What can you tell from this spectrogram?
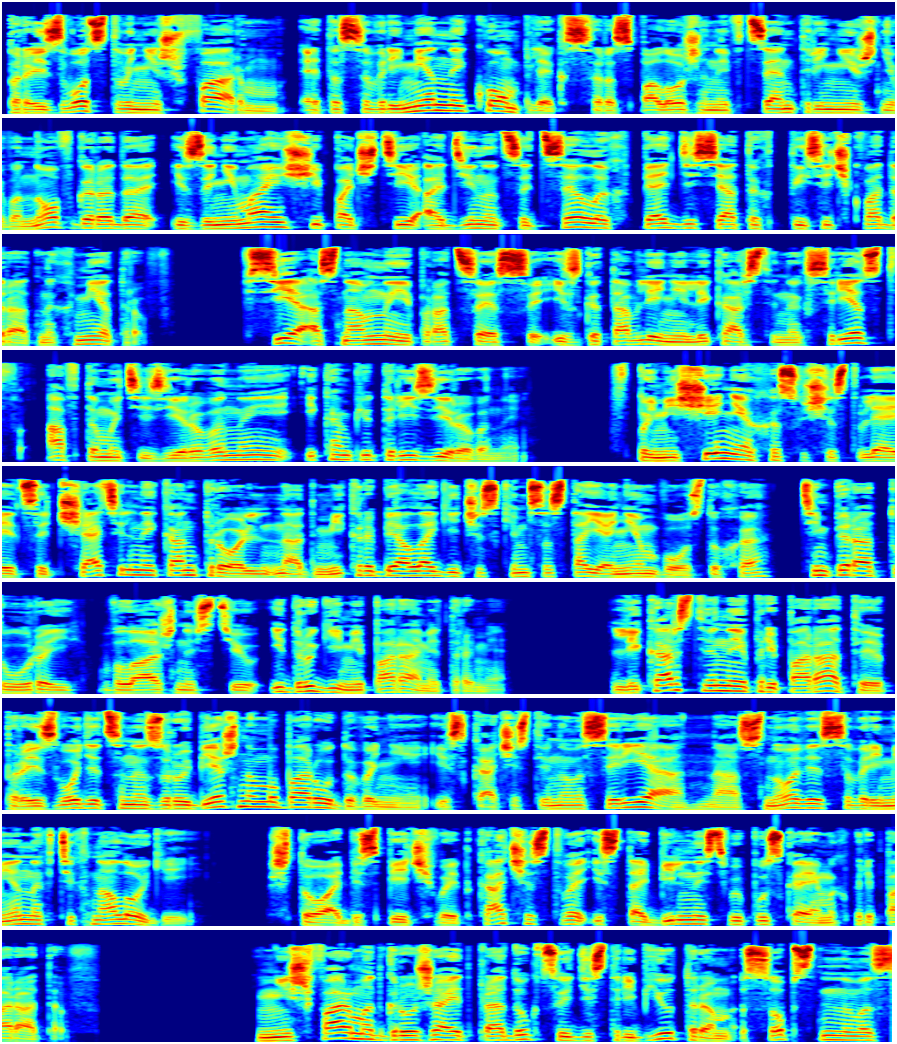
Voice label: russian male

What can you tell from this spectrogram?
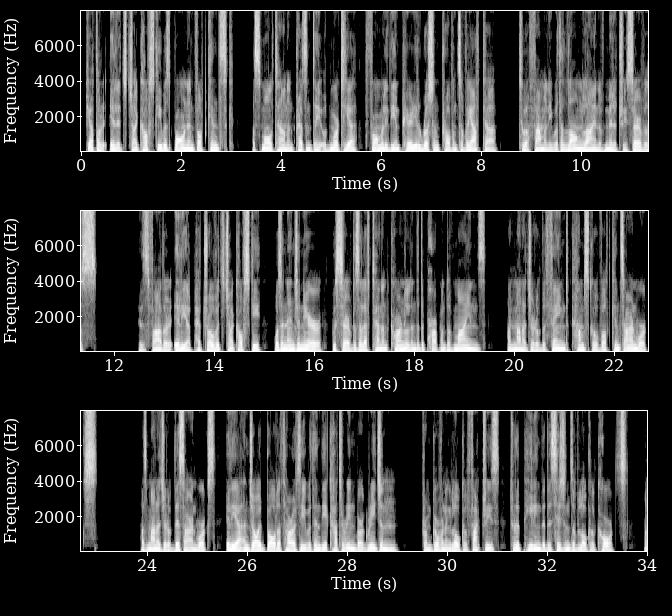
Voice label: british english male

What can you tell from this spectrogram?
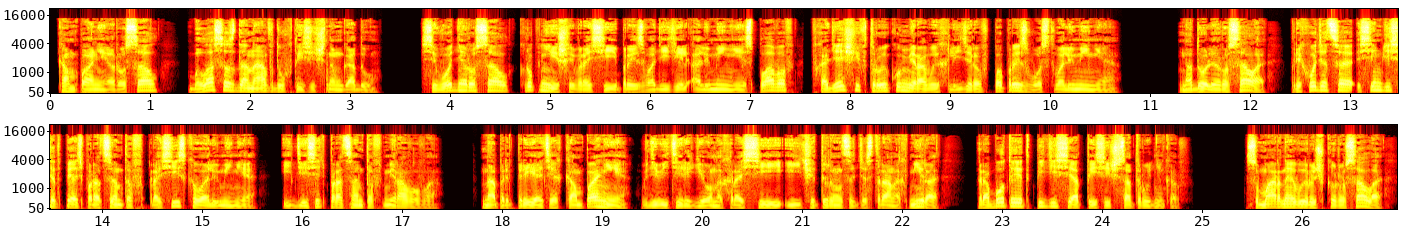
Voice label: russian male

